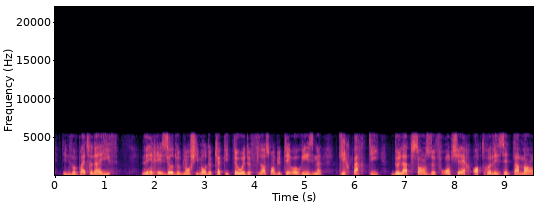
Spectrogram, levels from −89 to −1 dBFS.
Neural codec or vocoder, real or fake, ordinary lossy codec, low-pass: codec, 16 kHz in and 24 kHz out, 0.8 kbps, FocalCodec, streaming, 65536 codes; fake; none; 5.4 kHz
